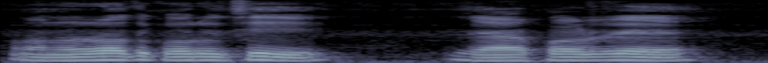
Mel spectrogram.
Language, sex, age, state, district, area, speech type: Odia, male, 60+, Odisha, Mayurbhanj, rural, spontaneous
